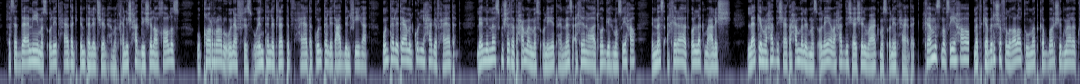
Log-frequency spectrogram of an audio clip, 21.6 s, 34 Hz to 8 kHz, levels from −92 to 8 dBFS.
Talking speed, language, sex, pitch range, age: 175 wpm, Arabic, male, 125-145 Hz, 20-39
